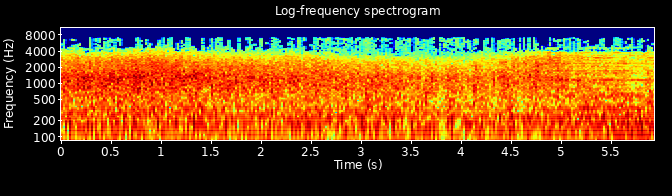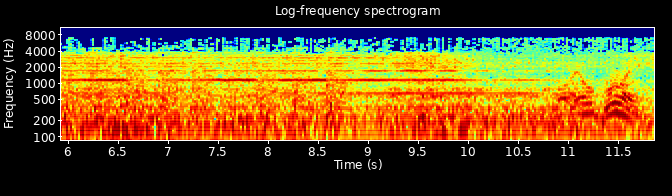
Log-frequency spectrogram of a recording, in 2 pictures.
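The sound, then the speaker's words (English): The new $30,000 fire engine of the Wistful Vista Fire Department, giving a prize ride around town, rumbles along with a loud, steady roar of motor and road noise; a sustained whining tone rises out of the din midway, and brief upward-sweeping notes cut through near the end. “The first prize was a ride around town on the new $30,000 fire engine.”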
